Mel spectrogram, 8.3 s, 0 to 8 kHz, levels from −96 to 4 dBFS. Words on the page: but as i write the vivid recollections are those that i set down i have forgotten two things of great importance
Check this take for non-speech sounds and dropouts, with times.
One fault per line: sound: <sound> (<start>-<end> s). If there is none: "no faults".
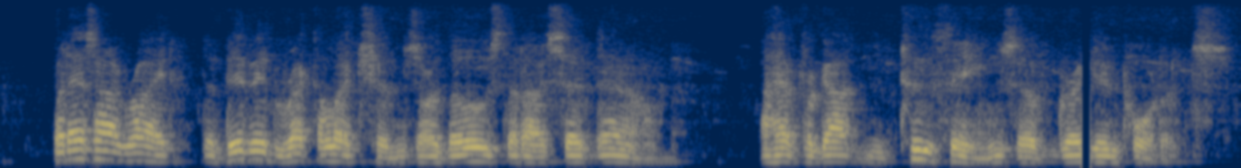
sound: dropout (7.2-7.3 s)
